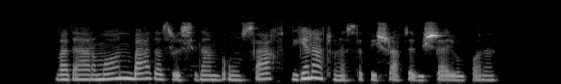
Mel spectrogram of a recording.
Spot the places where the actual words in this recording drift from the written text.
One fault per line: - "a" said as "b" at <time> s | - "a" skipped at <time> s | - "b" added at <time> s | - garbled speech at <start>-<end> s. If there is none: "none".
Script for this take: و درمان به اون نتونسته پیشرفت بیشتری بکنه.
- "بعد از رسیدن" added at 1.3 s
- "سقف دیگه" added at 2.4 s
